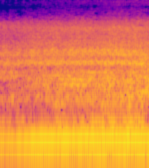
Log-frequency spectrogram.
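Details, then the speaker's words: Suzuki Ravi reversing slowly after the gearbox was opened, a bearing fault repaired and refitted. A steady low drone with no whine, grind or knock. The earlier loud reverse-gear noise is gone and the gearbox sounds healthy. "देखें दोस्तों, ये आवाज़ ख़त्म हो गई है।"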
